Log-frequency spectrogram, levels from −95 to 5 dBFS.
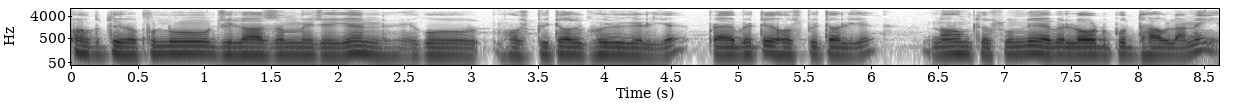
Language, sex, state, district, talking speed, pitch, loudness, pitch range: Maithili, male, Bihar, Saharsa, 155 wpm, 110 Hz, -19 LUFS, 105-115 Hz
